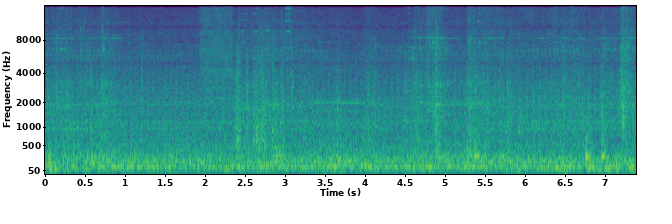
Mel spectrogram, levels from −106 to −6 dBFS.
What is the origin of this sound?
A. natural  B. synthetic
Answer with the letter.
A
